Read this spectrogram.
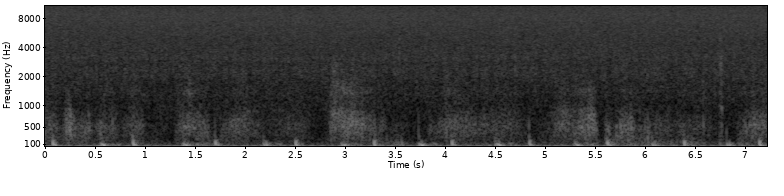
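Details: Heartbeat and breathing recording: steady low heartbeat at roughly 75–80 beats a minute over soft breathing sounds; normal heartbeat.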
